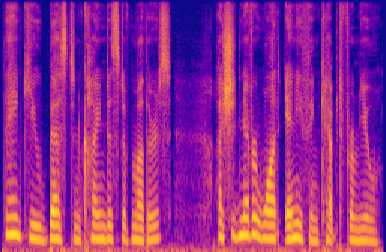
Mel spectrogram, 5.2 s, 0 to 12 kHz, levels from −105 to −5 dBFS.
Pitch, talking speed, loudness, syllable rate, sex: 180 Hz, 175 wpm, -20 LUFS, 4.5 syllables/s, female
